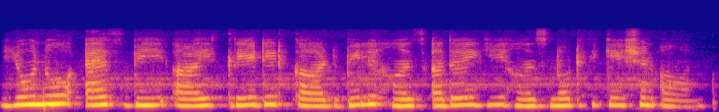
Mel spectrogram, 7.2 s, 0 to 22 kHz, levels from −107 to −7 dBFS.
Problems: constant background noise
